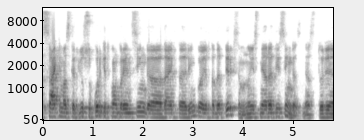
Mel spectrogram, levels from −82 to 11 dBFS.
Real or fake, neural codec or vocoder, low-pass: real; none; 10.8 kHz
